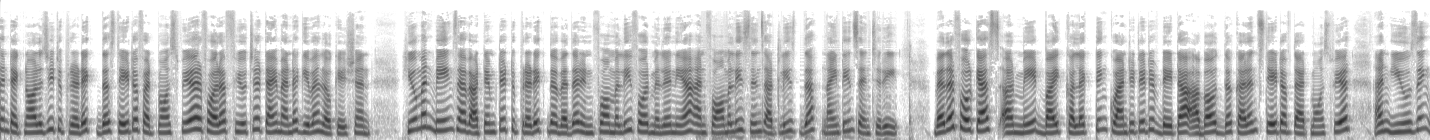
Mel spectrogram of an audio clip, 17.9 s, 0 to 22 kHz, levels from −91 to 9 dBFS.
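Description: From 8.69 s to 11.53 s the speech picks up a filter restarted on every block. The filter drops its memory at each block boundary and starts again from silence, so every block opens with a small transient. Those ticks recur at 375 Hz, which fits a 128-sample block, and they merge into a buzz that grows and fades with the speech level. A spectrogram shows harmonic lines at 375 Hz and its multiples, and the waveform shows evenly spaced glitches.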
